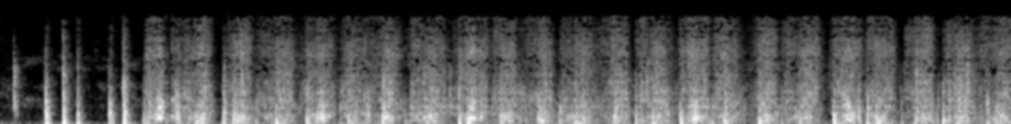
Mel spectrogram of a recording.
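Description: Red plastic cups being shuffled on a cardboard box: a few sharp taps in the first two seconds, then a dense, continuous run of scrapes and knocks as the cups slide and bump across the surface.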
